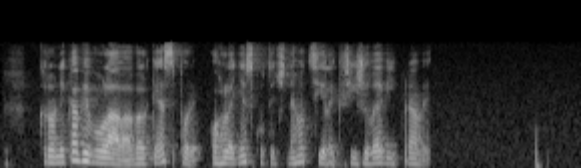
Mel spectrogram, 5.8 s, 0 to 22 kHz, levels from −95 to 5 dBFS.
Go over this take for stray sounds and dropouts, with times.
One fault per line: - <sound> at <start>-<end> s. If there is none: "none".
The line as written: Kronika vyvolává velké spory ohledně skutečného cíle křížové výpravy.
none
